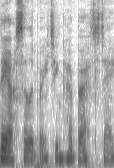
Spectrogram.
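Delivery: very soft, hushed murmur, close by. A game master voices Calypso standing beside the player, very softly. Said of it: "she just very softly says".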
